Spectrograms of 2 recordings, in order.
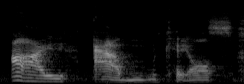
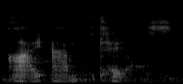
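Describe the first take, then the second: First: "I am chaos" slow and louder, the "I" rising; grand declaration. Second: Slow whispered "I am chaos", barely voiced. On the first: Acted. Discord declaring what he is, slow and louder. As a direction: proclaim it like a title. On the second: Discord quietly admitting what he is, slow whisper. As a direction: let it fall empty in a whisper. Repeats the declaration hollowly.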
